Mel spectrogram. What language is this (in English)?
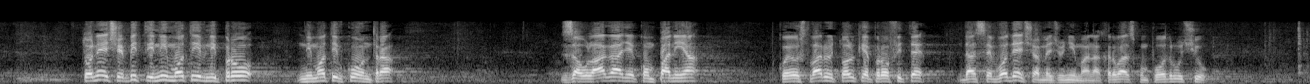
Croatian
